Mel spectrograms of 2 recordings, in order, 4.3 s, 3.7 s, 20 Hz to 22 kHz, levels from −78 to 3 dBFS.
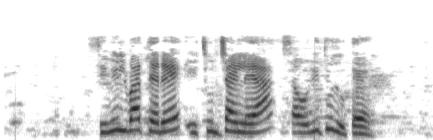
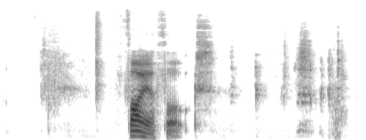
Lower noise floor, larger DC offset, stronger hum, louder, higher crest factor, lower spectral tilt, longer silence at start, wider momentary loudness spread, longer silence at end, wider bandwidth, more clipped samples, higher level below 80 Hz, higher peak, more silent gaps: first, -52 dBFS vs -48 dBFS; neither; neither; first, -17 LUFS vs -23 LUFS; second, 18 dB vs 24 dB; about the same, -2.5 dB/octave vs -3.5 dB/octave; second, 0.1 s vs 0.4 s; second, 7 LU vs 26 LU; first, 0.55 s vs 0.25 s; second, 8 kHz vs 16 kHz; neither; first, -64 dBFS vs -76 dBFS; about the same, -2 dBFS vs -2 dBFS; neither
